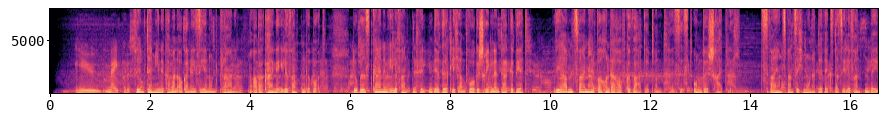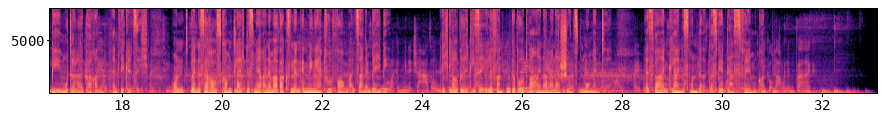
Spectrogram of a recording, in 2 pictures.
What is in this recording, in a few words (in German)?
doku, deutsch frauen; sprecher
